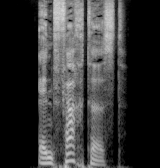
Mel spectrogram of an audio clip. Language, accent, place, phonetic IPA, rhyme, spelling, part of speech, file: German, Germany, Berlin, [ɛntˈfaxtəst], -axtəst, entfachtest, verb, De-entfachtest.ogg
- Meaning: inflection of entfachen: 1. second-person singular preterite 2. second-person singular subjunctive II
